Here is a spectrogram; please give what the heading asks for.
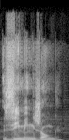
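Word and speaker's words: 自鳴鐘: conception complexe et leur innovation technique les zimingzong prononcé zimingzong qui se traduit par cloche qui sonne d'elle-même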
